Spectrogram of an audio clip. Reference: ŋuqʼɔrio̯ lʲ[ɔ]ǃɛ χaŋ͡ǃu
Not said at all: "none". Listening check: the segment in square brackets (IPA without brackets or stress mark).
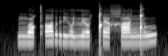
ɔ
